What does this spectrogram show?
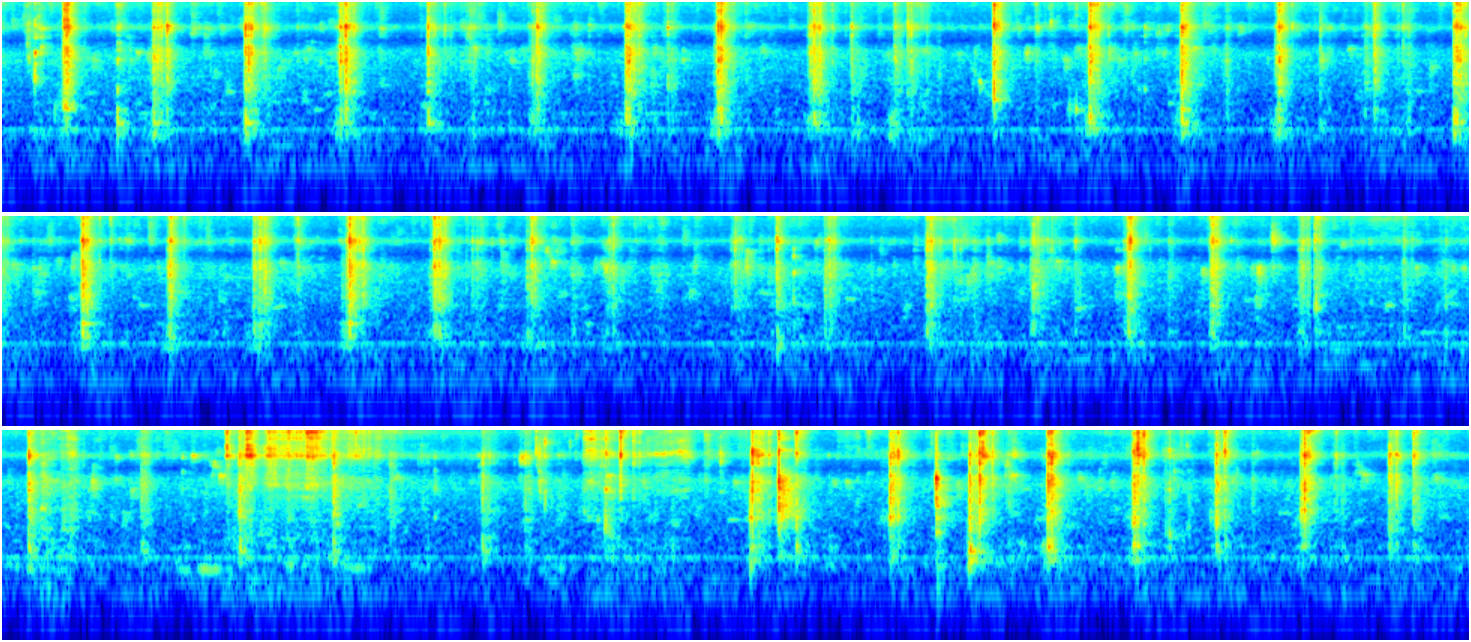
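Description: Close-miked crunching of raw, uncooked Dinurado white rice grains being chewed: sharp, brittle crunches about twice a second, softer and sparser for several seconds in the middle.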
